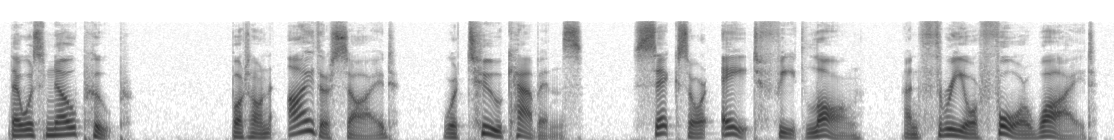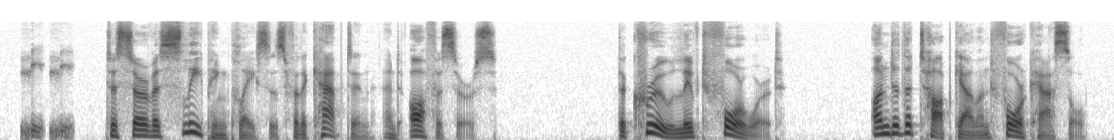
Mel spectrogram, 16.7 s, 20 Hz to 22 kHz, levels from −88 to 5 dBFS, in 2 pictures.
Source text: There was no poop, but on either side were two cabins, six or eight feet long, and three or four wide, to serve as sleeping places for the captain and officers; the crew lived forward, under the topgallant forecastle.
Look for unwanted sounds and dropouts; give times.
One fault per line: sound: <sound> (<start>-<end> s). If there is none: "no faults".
sound: laugh (8.5-8.9 s)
